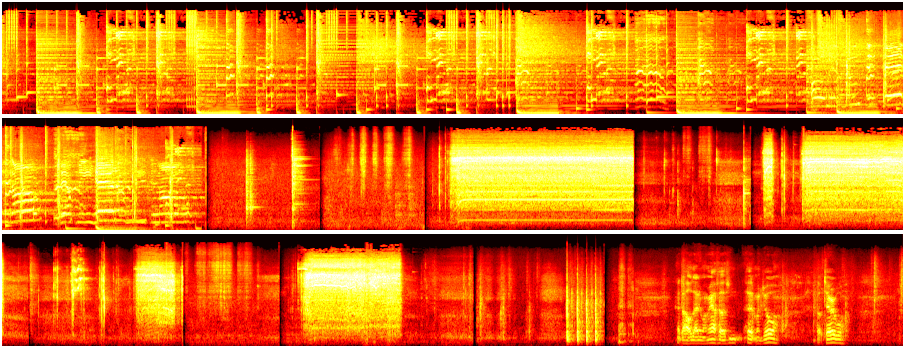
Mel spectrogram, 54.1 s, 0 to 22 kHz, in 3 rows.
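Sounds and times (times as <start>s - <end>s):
power tool whining: 27.0s - 30.7s, 33.2s - 36.1s, 38.7s - 39.7s, 41.9s - 44.1s.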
